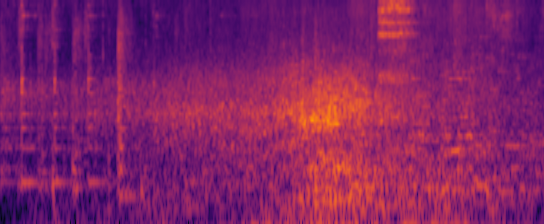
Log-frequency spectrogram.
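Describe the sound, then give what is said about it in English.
The busy Hive, a craft beer coffee shop in Crowthorne, Berkshire, hums with a steady hiss of coffee machines steaming milk that swells in the middle, over a murmur of people chatting and light clinks of cups and teaspoons. “The sound around us is the purring of coffee machines steaming milk, the tinging of teaspoons, and the punctuated bubble of people chatting.”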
